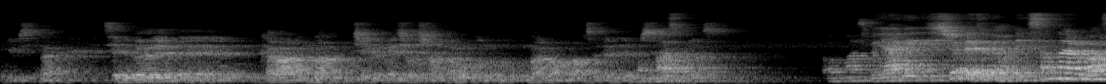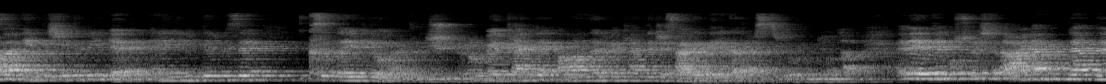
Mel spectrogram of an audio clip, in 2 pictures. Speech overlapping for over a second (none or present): none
